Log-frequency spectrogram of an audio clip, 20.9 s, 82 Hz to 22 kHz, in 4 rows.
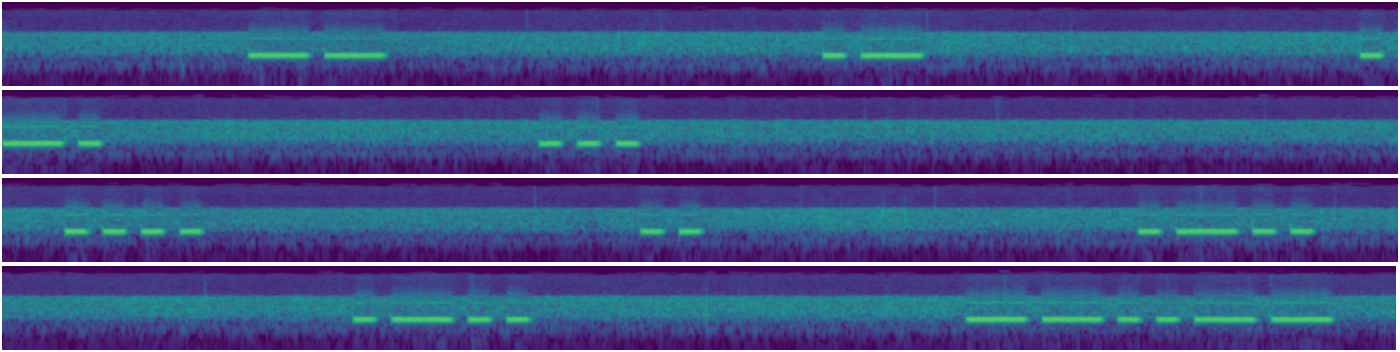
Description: Morse code, heard as a keyed tone, about 17 wpm, spaced as for 5 wpm, 640 Hz, with radio noise. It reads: MARS HILL,
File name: CW Learning Programs / Learning Morse Code (from Tune in the World) / 35 answers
